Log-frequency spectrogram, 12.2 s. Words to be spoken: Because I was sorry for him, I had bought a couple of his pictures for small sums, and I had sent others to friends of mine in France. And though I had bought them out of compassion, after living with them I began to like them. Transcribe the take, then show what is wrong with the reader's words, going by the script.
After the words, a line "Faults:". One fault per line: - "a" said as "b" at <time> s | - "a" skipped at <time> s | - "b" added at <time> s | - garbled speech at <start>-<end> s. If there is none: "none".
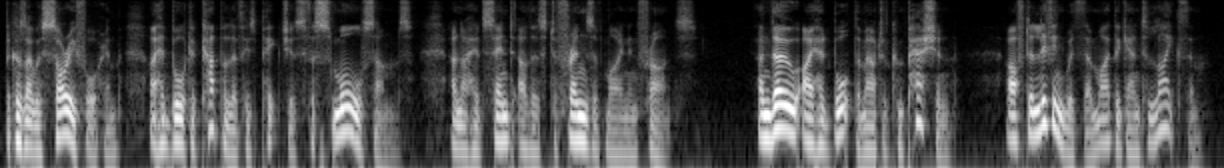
Because I was sorry for him, I had bought a couple of his pictures for small sums, and I had sent others to friends of mine in France. And though I had bought them out of compassion, after living with them I began to like them.
Faults:
none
